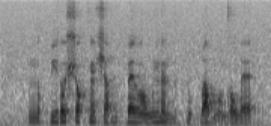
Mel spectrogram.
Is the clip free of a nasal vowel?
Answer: no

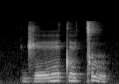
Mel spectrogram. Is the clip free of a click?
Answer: no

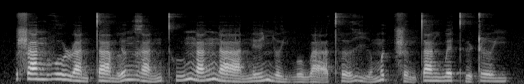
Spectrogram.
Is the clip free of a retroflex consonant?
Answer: no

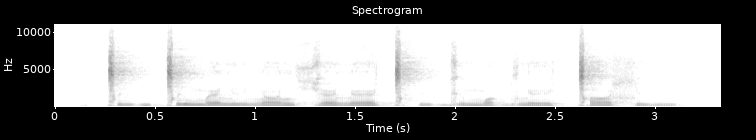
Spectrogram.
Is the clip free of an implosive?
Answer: yes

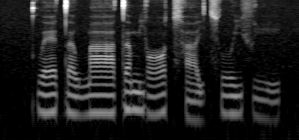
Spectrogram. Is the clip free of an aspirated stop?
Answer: no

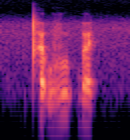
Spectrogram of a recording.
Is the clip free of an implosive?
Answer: no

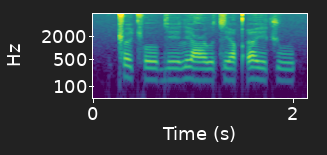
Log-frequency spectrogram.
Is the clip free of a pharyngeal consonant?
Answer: no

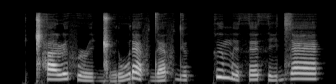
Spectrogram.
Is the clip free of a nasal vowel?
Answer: yes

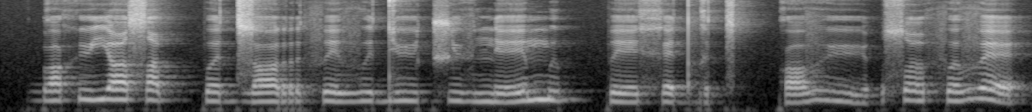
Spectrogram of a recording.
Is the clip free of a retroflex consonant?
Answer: yes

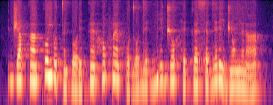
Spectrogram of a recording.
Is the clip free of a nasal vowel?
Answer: no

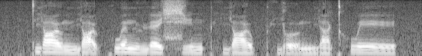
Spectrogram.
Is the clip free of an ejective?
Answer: yes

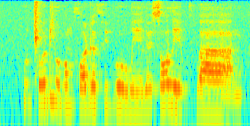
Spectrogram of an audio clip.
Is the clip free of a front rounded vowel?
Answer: no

